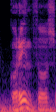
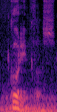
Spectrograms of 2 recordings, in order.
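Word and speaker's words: Κόρινθος: But then some of the words, Corinthos. You don't say Corinthos or Corinthos, you absolutely have to say Corinthos.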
